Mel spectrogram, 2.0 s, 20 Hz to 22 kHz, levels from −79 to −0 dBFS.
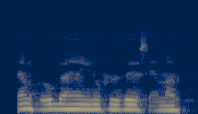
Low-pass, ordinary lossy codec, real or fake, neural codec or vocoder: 9.9 kHz; AAC, 64 kbps; real; none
